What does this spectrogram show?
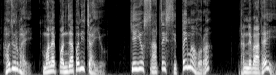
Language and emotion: Nepali, happy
